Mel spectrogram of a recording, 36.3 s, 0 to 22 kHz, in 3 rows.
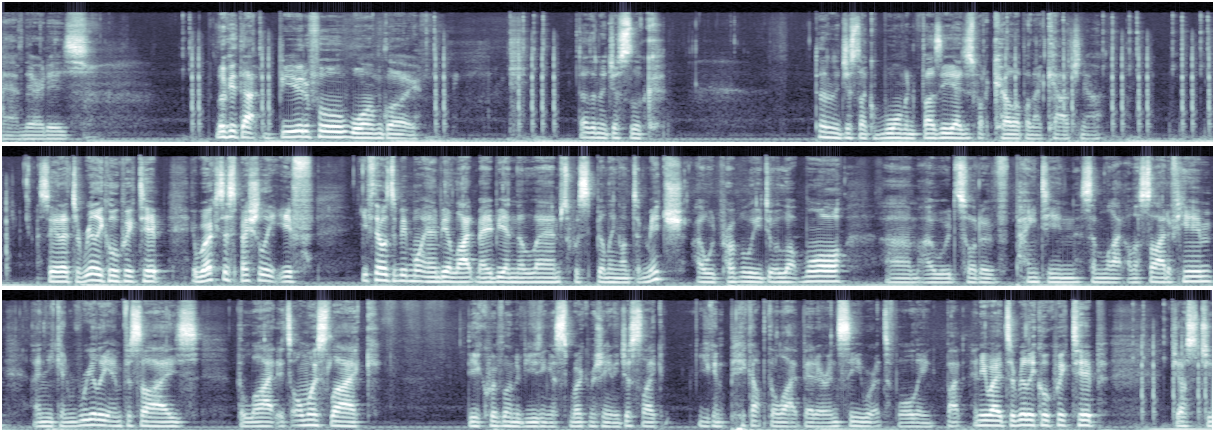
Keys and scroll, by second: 0.1 alt+z.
